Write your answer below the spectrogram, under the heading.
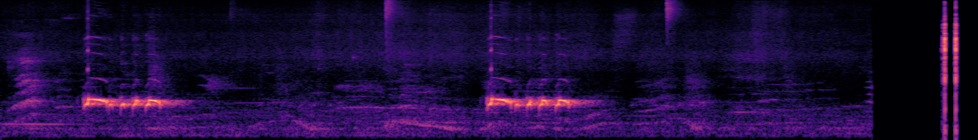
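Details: Two rhythmic, melodious phrases of pulsed, trilling coos from a local zebra dove, five seconds apart, over a constant low background murmur; sharp clicks sound at the very end.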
